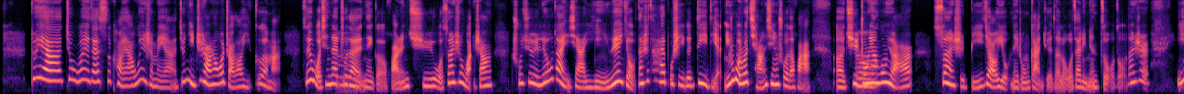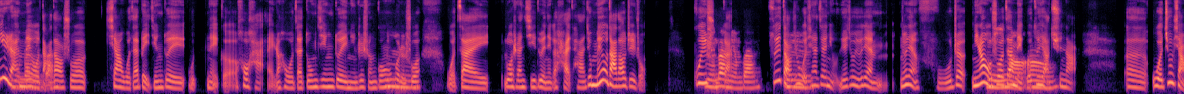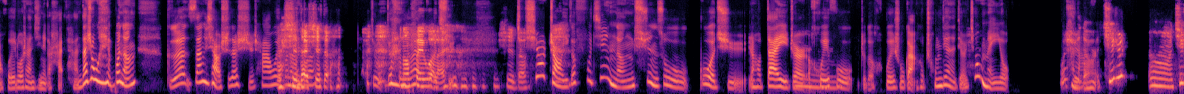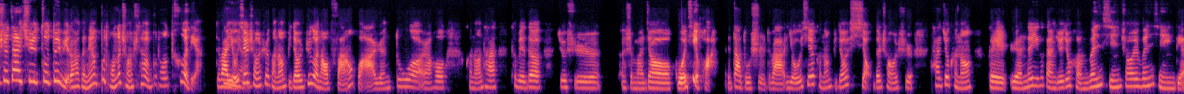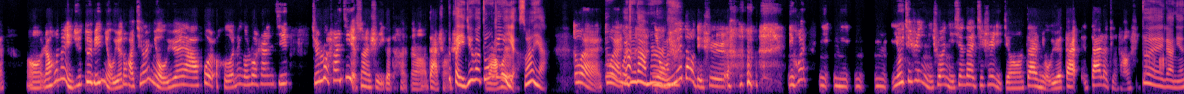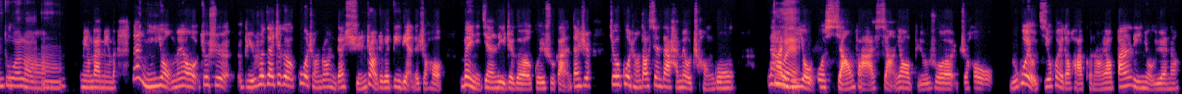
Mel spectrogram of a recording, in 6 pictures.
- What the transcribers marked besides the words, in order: other background noise; tapping; laughing while speaking: "也"; laughing while speaking: "哎，是的 是的，不能飞过来，是的"; laughing while speaking: "就是"; laugh; laughing while speaking: "了"; chuckle
- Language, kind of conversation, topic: Chinese, podcast, 在城市里怎么找到认同感和归属感？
